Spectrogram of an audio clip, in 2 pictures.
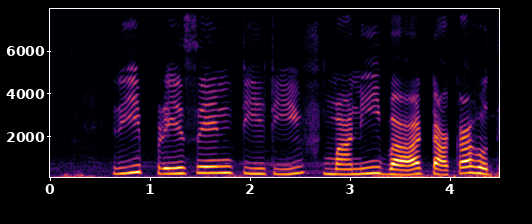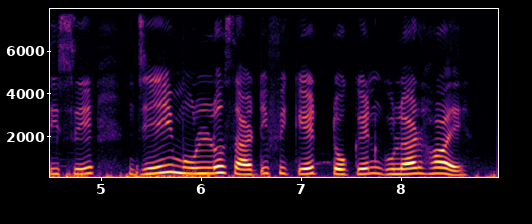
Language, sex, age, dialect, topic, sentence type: Bengali, female, 25-30, Western, banking, statement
